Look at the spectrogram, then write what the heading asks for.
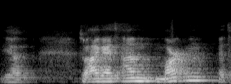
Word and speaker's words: Maarten: So hi guys, I'm Maarten. That's how you pronounce the name.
